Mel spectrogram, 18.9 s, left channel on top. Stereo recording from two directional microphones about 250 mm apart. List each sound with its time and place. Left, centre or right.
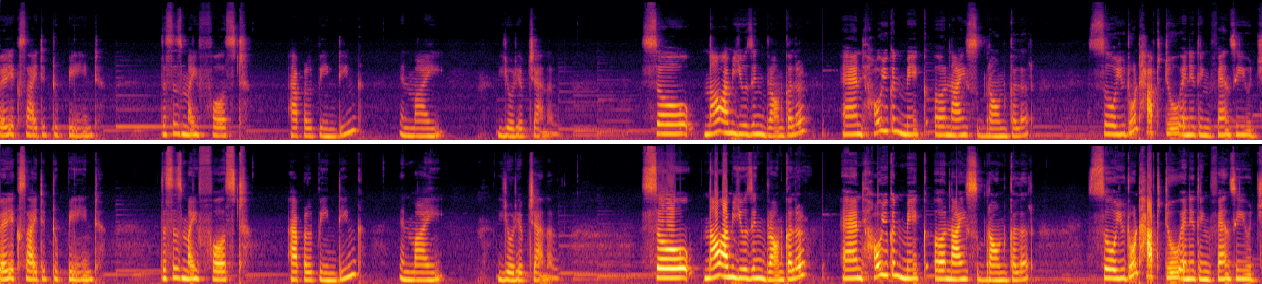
0.0 s a woman's voice: right
9.6 s a woman's voice: right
